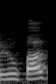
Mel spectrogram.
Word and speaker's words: Rupak: loss of 335 apologies actually uh rupak I mispronounced your name as Rupal there apologies for that so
